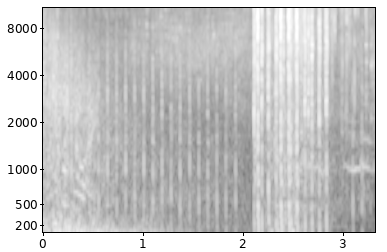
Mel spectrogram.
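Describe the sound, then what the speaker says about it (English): In the Call of Duty: Vanguard video game, a friendly bombing run rumbles in with heavy low booms, then a dense burst of rapid automatic gunfire rattles loudly for about a second before fading. "Friendly bombing."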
